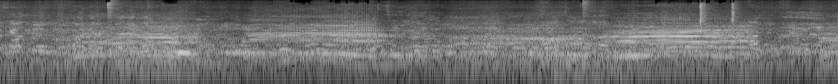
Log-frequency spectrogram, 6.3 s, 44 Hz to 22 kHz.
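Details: Sahiwal bull calves at the start of trading at Aftabganj cattle market, Dinajpur, 13 June; a chorus of loud, drawn-out lowing calls rising and fading in overlapping bursts, with crowd noise in the background.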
